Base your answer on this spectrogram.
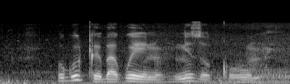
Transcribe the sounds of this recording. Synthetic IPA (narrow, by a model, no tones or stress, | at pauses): ukʼuɡ͡ǃʱiɓakʼwenunizoɡ͡ǃ̥ʱuːma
